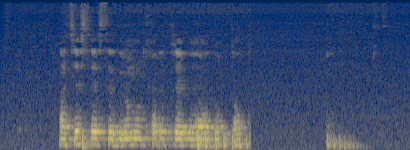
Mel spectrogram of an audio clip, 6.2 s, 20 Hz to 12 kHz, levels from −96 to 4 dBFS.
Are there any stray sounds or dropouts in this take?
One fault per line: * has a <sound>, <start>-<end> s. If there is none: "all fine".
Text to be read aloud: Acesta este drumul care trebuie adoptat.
all fine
